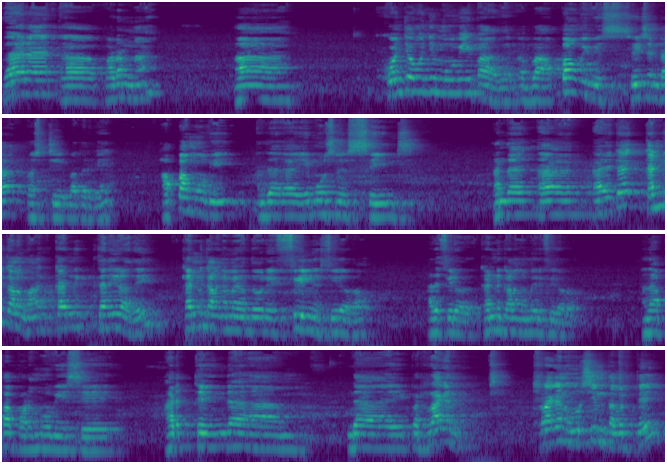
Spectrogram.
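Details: Adult Tamil-speaking man who says he stammers, speaking with some stammering in a speaking-practice video for a stammering support group, repeating a phrase; stuttering.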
